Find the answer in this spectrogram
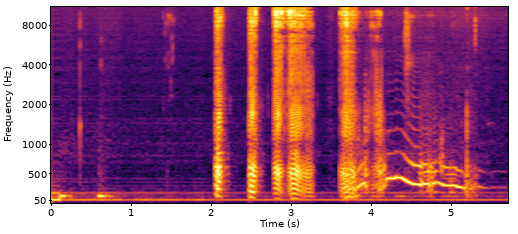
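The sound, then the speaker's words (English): Fart sound effects from a body about to be reanimated in a comedy game: a few short, low, sputtering bursts, then a longer wavering, squealing one toward the end. “That's the sound of a fart coming out of one of the bodies right before it's getting reanimated.”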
